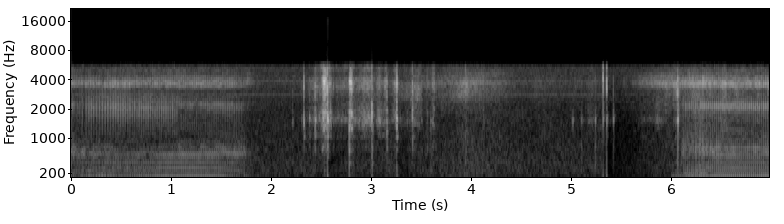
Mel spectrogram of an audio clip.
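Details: Omar the pug sleeping and dreaming indoors, snoring in deep, rumbling harmonic breaths at the start and again near the end, with a stretch of soft sniffs and sharp clicking snorts in between.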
